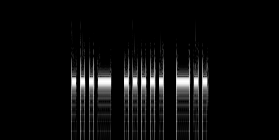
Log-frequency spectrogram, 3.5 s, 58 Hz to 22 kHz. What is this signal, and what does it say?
Morse code, heard as a keyed tone, about 22 wpm, 700 Hz. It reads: V5D
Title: Three Challenging Letter-Number Combinations 22wpm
